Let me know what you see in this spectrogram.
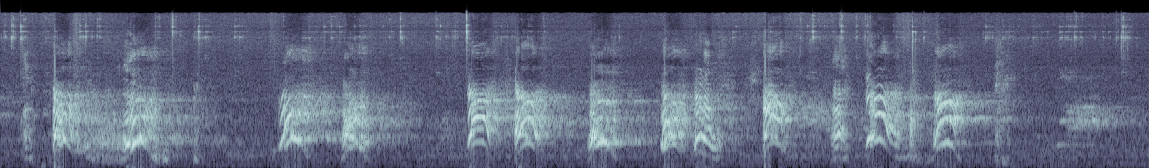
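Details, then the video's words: Female dog, normally calm and rarely barking, barking excitedly at a hose sprayer while the garden is watered: loud, harmonic, yelping barks in bursts of two or three, roughly every second, with faint background noise. "Dog Goes Crazy with the Hose Sprayer"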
